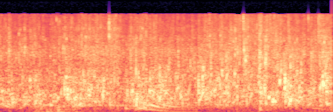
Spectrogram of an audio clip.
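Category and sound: ambience, water trickling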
